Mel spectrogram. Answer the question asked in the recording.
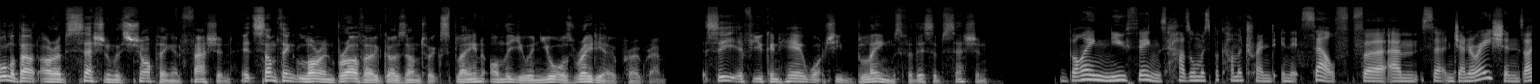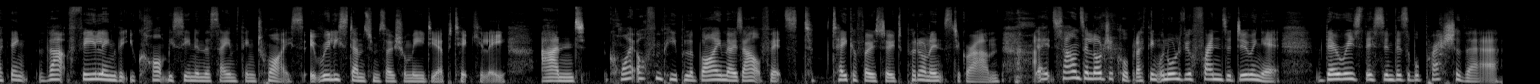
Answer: And this idea is caused by social media.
